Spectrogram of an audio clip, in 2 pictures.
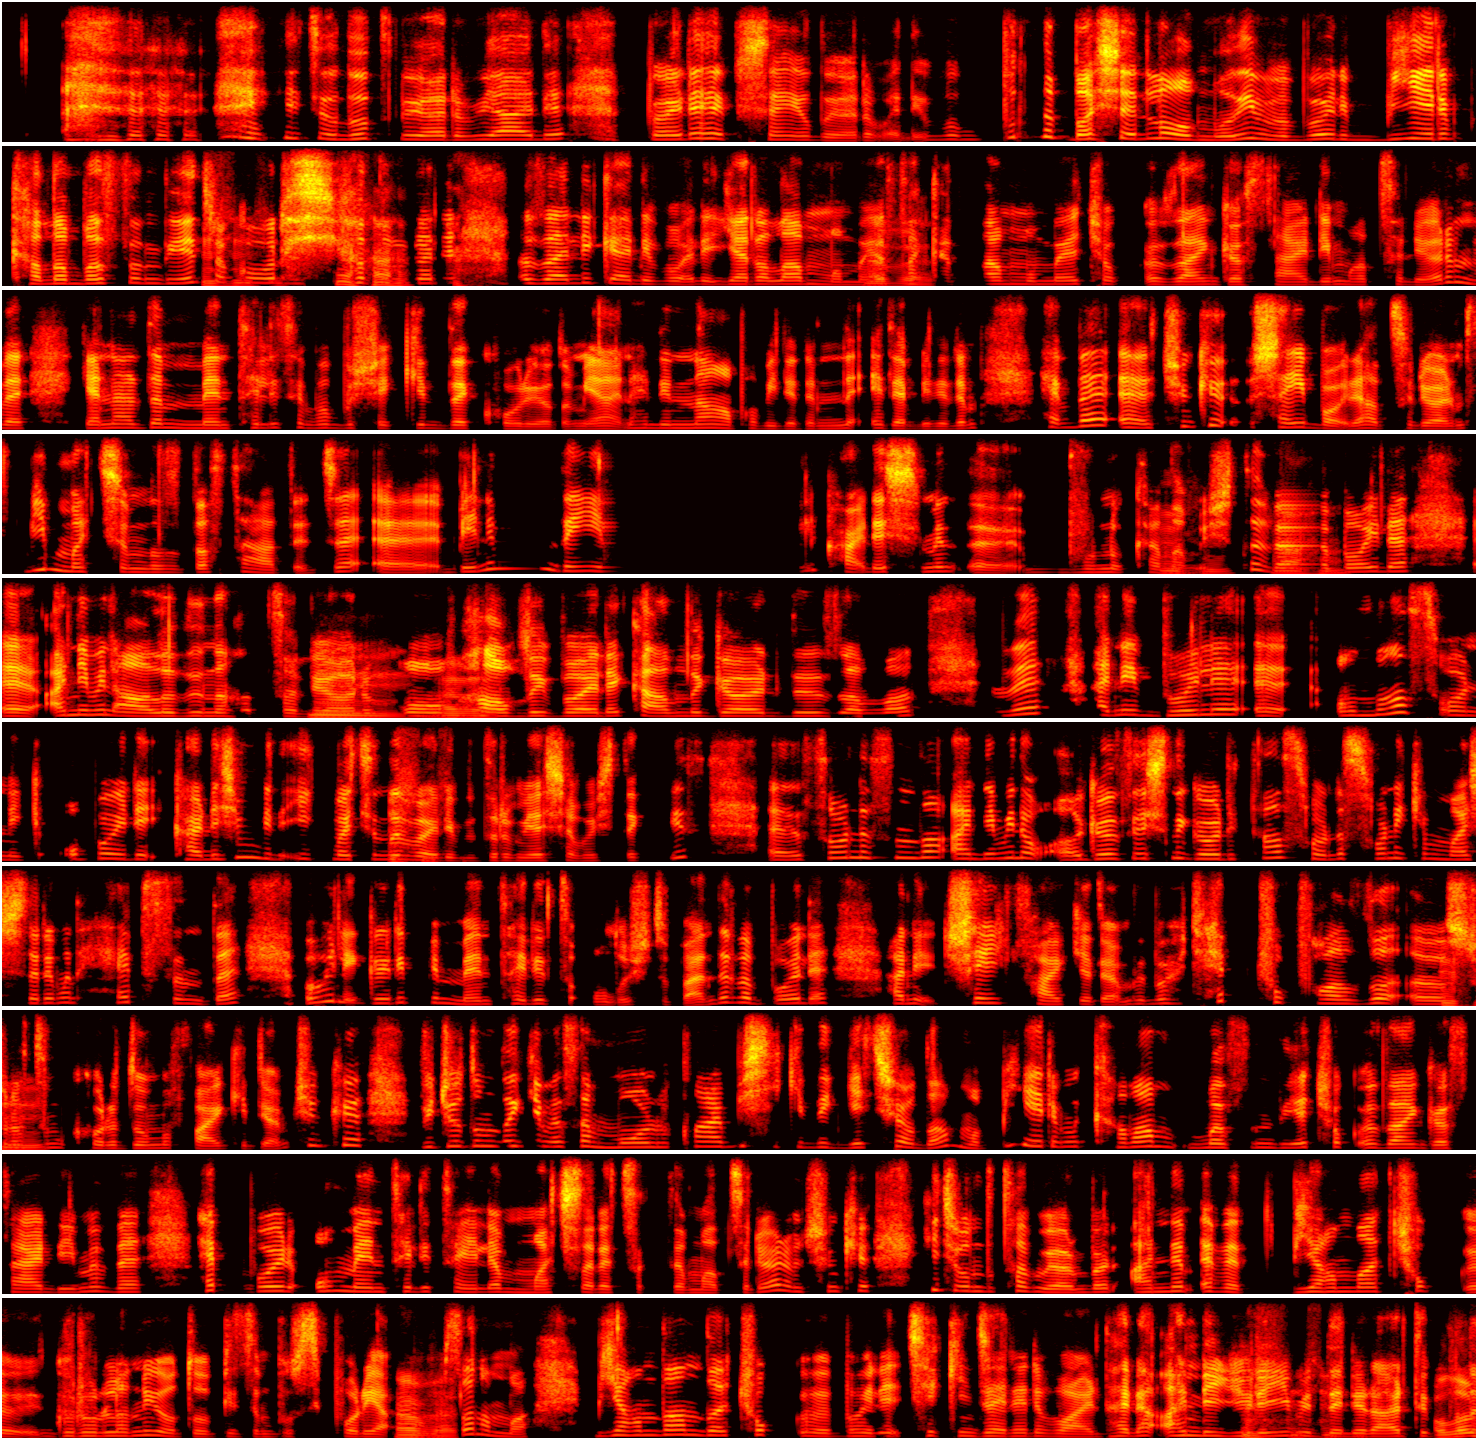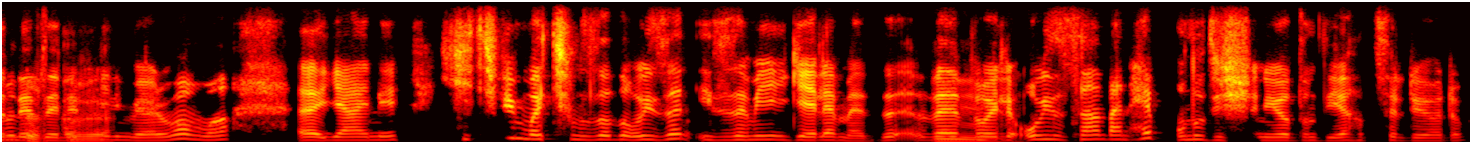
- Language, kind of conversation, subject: Turkish, podcast, Eski bir hobinizi yeniden keşfetmeye nasıl başladınız, hikâyeniz nedir?
- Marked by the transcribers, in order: chuckle; laughing while speaking: "Hiç unutmuyorum, yani, böyle, hep … diye çok uğraşıyordum"; chuckle; other background noise; giggle; "kanamasın" said as "kananmasın"; chuckle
